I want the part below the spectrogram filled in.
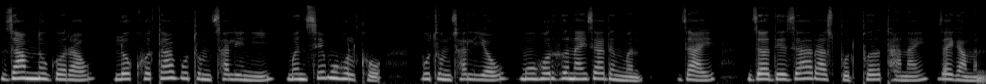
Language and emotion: Bodo, neutral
